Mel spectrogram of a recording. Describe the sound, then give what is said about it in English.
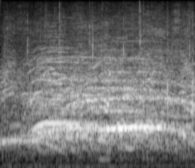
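A concert audience yells and cheers together in a dense, sustained roar of many overlapping voices, steady and loud throughout with no single voice standing out. “It sounds like you could yell that louder.”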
